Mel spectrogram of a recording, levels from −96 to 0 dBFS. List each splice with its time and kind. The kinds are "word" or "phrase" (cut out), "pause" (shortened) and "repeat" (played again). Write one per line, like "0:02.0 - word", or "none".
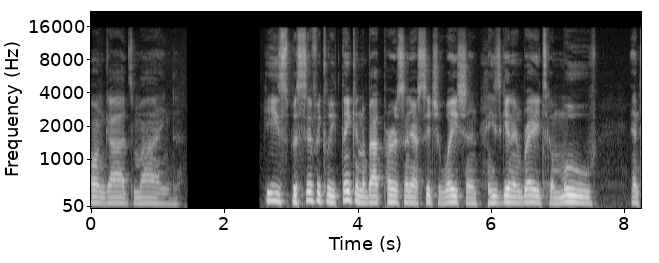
0:04.4 - word
0:04.8 - word
0:05.9 - word
0:06.8 - word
